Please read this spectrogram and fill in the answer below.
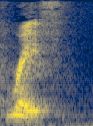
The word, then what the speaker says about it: Ralph: I've stopped pronouncing the L. Like Rafe. Like Raphael. – Rafe.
